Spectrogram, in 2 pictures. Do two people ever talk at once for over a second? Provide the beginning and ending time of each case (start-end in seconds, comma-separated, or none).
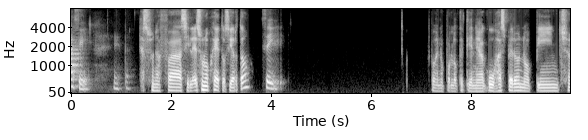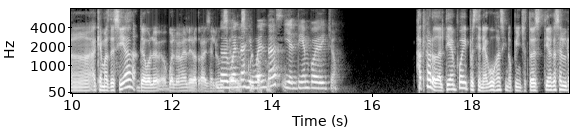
12.8-14.1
